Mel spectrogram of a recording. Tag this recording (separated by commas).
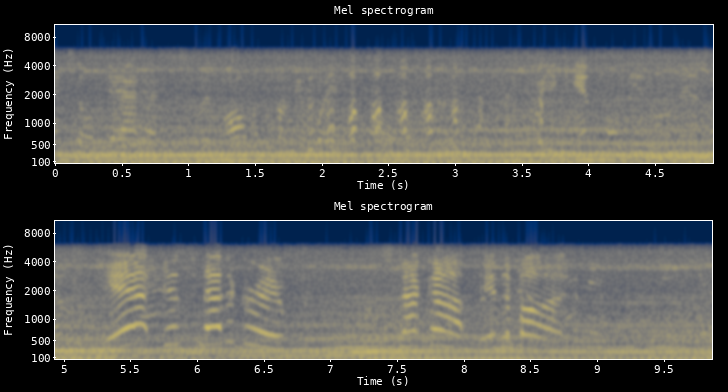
Motorboat, Speech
